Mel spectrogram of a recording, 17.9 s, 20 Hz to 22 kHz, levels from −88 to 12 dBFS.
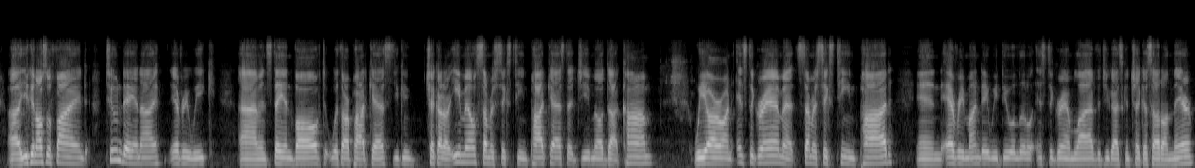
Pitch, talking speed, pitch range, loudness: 140 Hz, 170 wpm, 135-150 Hz, -23 LUFS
